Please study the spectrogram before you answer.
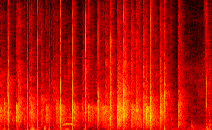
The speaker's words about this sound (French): On applaudit, on applaudit.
